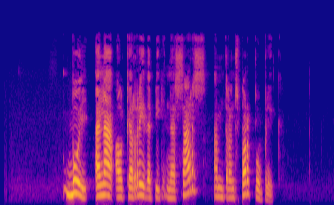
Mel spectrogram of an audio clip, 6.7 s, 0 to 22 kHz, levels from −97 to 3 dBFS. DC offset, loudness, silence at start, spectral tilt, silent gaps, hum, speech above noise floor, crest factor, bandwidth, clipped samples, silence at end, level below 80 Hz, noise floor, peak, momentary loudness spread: under 0.1%; -20 LUFS; 1.25 s; -5.5 dB/octave; none; none; 57 dB; 22 dB; 11 kHz; under 0.1%; 1.25 s; -76 dBFS; -77 dBFS; -2 dBFS; 15 LU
